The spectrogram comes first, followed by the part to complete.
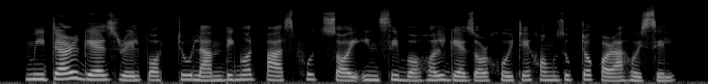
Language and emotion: Assamese, neutral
